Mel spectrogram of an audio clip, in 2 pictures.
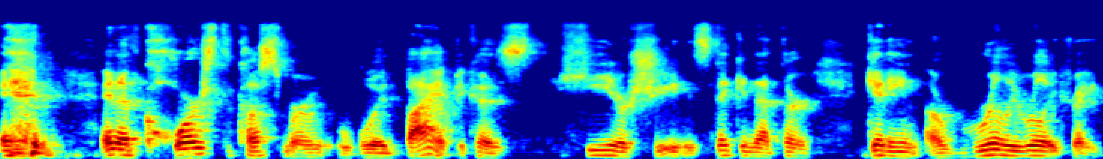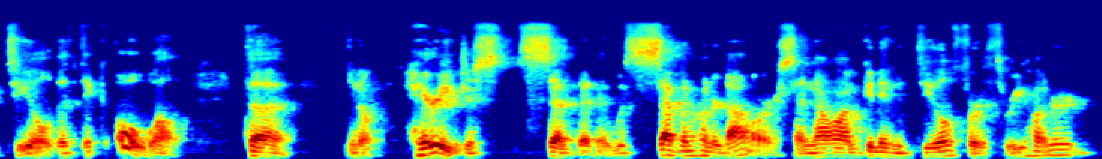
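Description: A man with a low, gravelly voice lectures slowly over a video call, stumbling and restarting often. The sound is roomy and echoey. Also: animated, a little mellow. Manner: halting, many restarts and fillers. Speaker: teacher. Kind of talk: online class lecture.

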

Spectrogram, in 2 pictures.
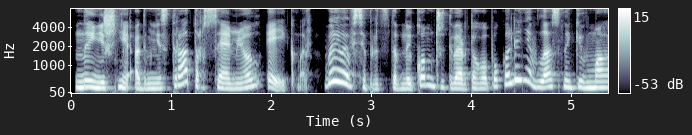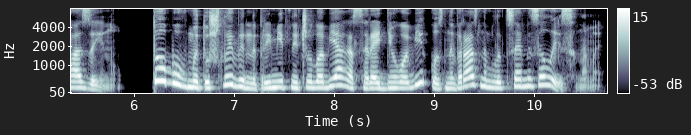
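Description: A woman narrating a bedtime audiobook in an animated, expressive reading voice. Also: medium pitch, fast talker, hardly any pauses.

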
